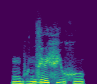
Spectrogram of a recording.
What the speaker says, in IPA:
m b ṳ n z ɪ fʲ u x u

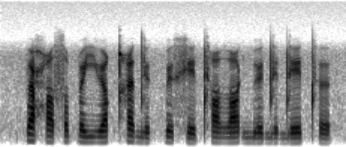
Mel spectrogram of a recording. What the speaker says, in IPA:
p ə ħ i sˤ ʏ p ʏ j ʉ qʰ i d ø k͡p ʏ x e tʰ i ðˤ e ɡ͡b ø d e d e tʰ ə

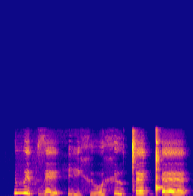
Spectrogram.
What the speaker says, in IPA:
v e˥˧ f z e˧˩ h i˧˩ xʲ u˩˧ o̯ xʲ ɯ˥˧ ǀ ɛ˥ ǃʼ ɛ˥˧

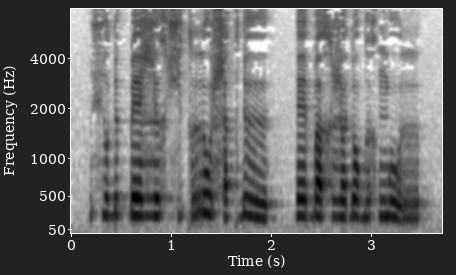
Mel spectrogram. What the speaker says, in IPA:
ç u ɗ ɨ k͡p e ɮ ɨ x ç ɐ k r u ɬ ɐ k ɗ ɨ | e ɓ ɐ x ɮ ɵ ɗ o ɡ ɵ x ŋ͡m u r

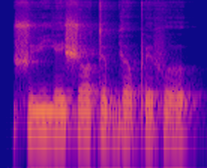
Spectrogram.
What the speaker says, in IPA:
ʃ y j e ʃ ɔ t ɵ bʲ ɔ pʼ ø f o

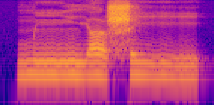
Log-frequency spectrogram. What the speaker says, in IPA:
m ĩː j ɐ ʂ iː

